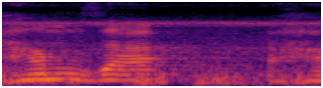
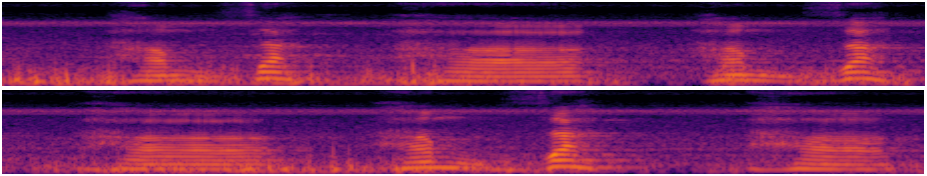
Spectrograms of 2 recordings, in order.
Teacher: দেখেন, এই হামজা হা বলতেছি, এখানে আমার যে উচ্চারণের সময় মুখ থেকে যে বাতাস বের হচ্ছে, এটা কোথাও বাধাপ্রাপ্ত হচ্ছে না।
